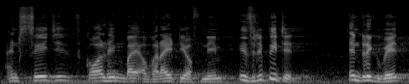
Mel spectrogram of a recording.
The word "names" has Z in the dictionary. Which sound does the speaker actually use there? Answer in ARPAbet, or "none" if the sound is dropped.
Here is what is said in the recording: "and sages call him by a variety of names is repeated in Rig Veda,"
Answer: none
